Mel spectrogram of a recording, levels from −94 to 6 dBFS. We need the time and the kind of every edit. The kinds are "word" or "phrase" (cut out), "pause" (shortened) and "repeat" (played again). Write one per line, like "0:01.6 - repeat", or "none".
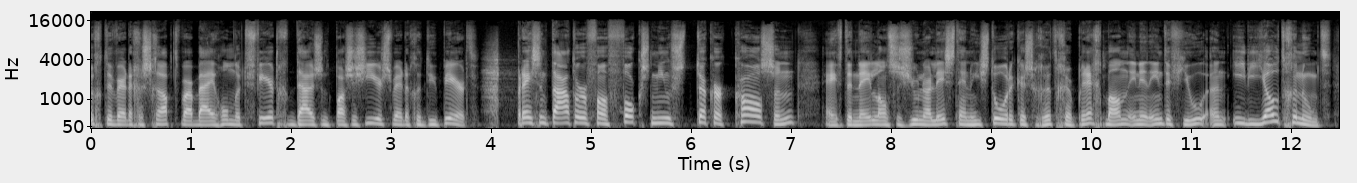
none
